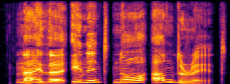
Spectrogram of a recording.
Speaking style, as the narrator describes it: replied, still laughing

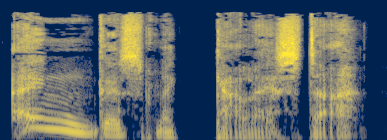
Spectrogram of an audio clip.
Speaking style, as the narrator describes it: observed Lord Emsworth bitterly

